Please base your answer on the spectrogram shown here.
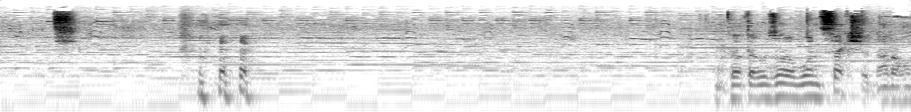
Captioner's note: laughs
